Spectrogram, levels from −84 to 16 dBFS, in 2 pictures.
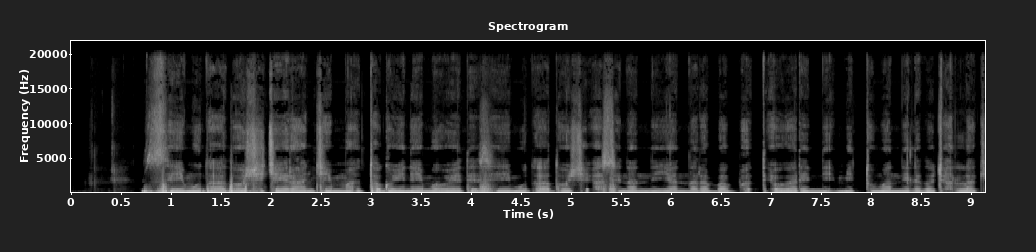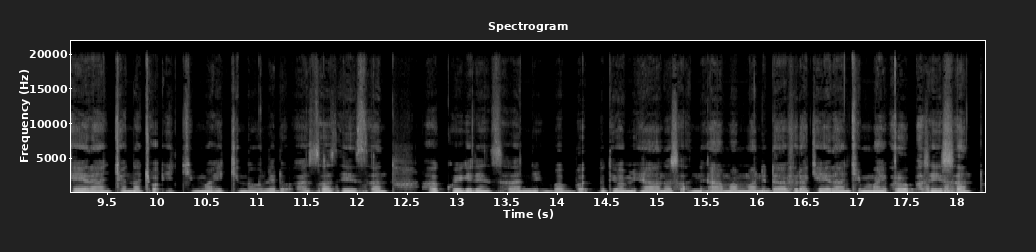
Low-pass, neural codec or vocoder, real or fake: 19.8 kHz; none; real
